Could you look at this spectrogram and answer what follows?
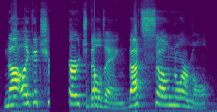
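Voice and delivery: ordinary delivery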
